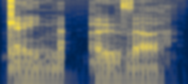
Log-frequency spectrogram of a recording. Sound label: Game Over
